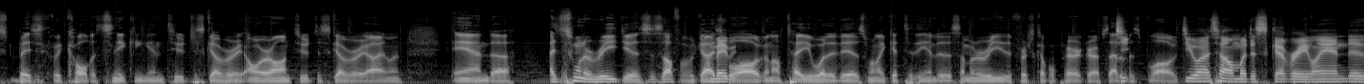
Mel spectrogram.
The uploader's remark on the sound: Hear audio from this attraction at Disney World.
